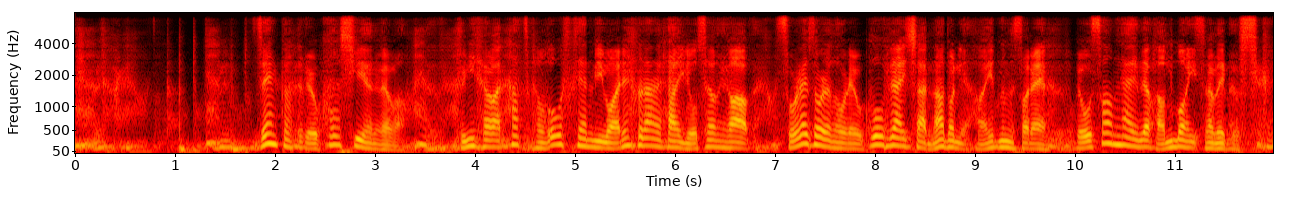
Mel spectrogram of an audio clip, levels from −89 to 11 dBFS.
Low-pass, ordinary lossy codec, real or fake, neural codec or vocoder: 7.2 kHz; none; fake; codec, 16 kHz, 0.5 kbps, FreqCodec, larger model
